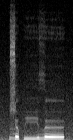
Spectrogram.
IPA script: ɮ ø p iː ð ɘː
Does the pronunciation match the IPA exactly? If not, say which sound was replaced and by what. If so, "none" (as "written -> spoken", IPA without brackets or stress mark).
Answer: ø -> ɘ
